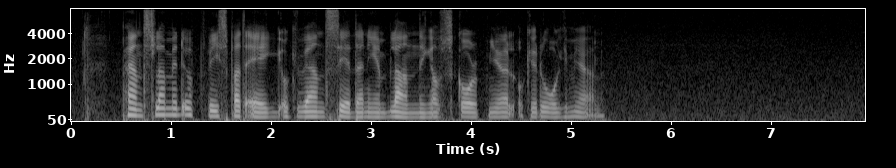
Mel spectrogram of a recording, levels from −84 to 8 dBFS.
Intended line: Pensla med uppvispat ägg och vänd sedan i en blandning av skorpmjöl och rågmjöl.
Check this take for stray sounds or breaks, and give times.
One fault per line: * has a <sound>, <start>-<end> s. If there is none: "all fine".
all fine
